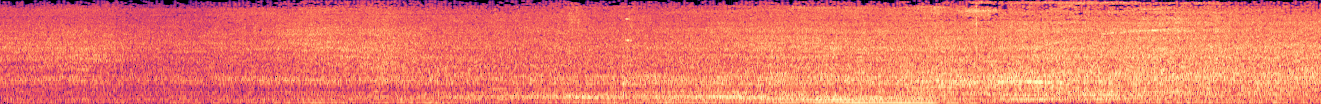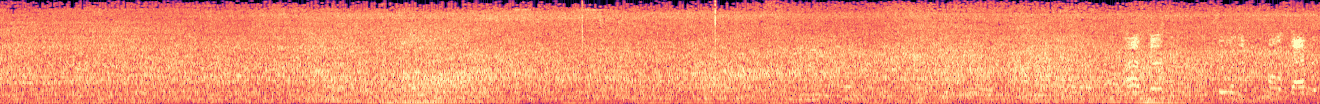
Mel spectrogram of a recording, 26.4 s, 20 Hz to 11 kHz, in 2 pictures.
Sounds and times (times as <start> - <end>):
Bus: 0.0 - 26.4.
